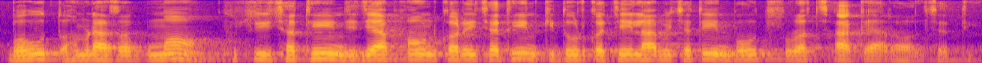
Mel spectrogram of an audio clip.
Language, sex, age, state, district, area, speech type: Maithili, female, 45-60, Bihar, Darbhanga, rural, spontaneous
